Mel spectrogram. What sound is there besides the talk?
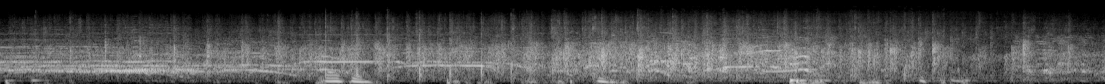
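audience applause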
